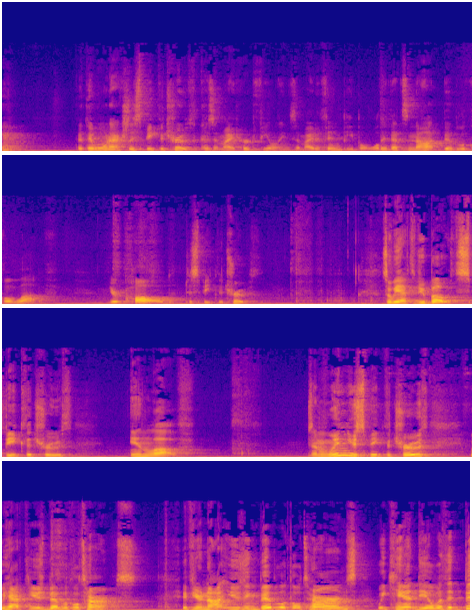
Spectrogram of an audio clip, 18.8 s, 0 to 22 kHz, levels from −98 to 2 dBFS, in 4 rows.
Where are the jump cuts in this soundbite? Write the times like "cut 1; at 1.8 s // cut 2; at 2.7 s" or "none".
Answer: cut 1; at 3.8 s // cut 2; at 12.5 s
